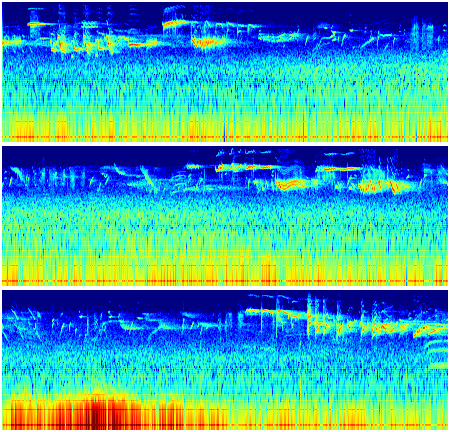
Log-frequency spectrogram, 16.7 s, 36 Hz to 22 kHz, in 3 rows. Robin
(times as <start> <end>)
14.1 16.7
